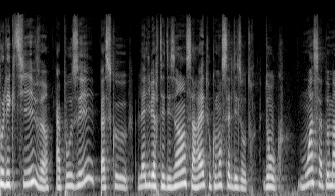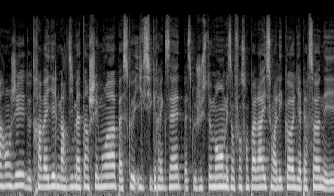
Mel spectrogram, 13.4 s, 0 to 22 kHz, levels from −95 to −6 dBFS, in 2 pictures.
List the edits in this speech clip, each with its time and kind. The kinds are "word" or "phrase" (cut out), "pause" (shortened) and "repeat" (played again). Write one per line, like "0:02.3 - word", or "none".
0:01.0 - pause
0:02.7 - pause
0:05.2 - pause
